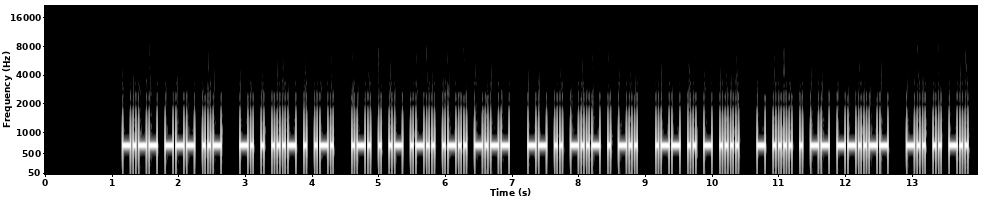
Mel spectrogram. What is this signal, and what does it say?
Morse code, heard as a keyed tone, about 30 wpm, 700 Hz. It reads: YOU NEVER REALLY MIXED WITH THEM, DID
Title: Sentences from Top 1500 Words 30wpm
